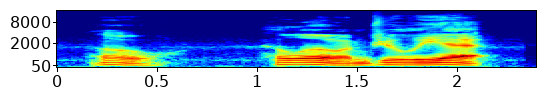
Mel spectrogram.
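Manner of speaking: put-on soft condescending voice. Imitating how Juliet always talks: soft-spoken condescending Juliet voice. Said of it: "Juliet is always just kind of like".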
